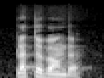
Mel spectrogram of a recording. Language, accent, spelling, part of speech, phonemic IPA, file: French, France, plate-bande, noun, /plat.bɑ̃d/, LL-Q150 (fra)-plate-bande.wav
- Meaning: 1. flower bed 2. platband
